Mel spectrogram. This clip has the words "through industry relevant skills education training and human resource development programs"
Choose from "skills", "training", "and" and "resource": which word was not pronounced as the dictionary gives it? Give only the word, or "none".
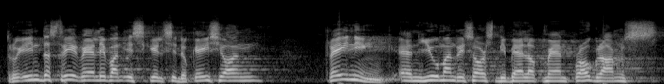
skills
